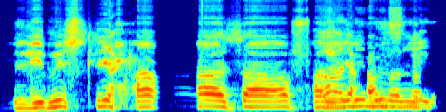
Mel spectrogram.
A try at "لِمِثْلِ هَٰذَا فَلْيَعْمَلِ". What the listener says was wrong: پھر آپ لمثلی کیوں نہیں پڑھ رہے تھے جب سے؟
